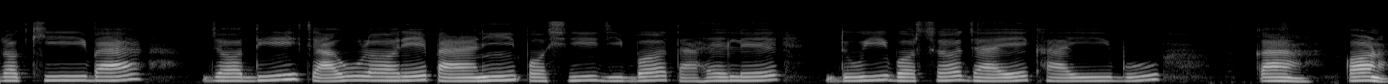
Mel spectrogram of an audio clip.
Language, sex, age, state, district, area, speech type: Odia, female, 30-45, Odisha, Ganjam, urban, spontaneous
